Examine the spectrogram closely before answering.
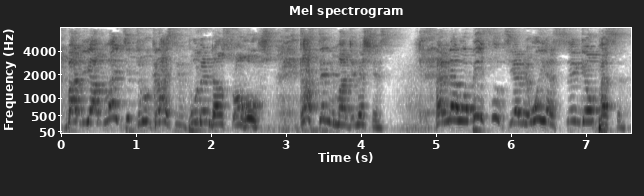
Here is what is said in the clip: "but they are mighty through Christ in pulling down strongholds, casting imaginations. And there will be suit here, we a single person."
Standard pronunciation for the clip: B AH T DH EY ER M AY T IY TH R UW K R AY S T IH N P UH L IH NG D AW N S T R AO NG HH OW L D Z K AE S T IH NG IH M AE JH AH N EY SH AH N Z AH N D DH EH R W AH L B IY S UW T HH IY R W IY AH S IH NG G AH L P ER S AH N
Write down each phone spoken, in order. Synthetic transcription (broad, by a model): B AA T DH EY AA M AY T IY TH R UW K R AY S IH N P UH L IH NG D AW N S T R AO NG HH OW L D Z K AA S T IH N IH M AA JH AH N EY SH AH N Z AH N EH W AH B IY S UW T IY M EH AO AH S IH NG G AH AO P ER S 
